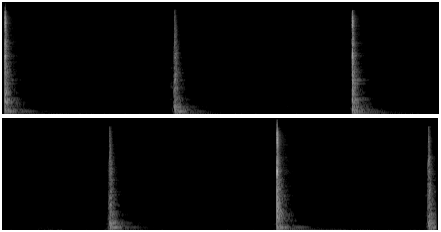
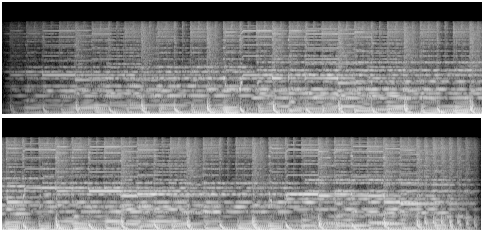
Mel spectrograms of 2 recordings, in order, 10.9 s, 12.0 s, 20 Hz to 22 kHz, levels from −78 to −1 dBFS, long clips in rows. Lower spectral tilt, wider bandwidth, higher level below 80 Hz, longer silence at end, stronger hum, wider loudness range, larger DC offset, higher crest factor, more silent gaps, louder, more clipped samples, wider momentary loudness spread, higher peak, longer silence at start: second, -0.5 dB/octave vs -3 dB/octave; first, 16 kHz vs 11 kHz; second, -68 dBFS vs -22 dBFS; about the same, 0 s vs 0 s; neither; first, 16 LU vs 2 LU; second, under 0.1% vs 20%; first, 40 dB vs 14 dB; neither; second, -30 LUFS vs -11 LUFS; neither; first, 17 LU vs 7 LU; about the same, 0 dBFS vs 0 dBFS; about the same, 0.05 s vs 0 s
